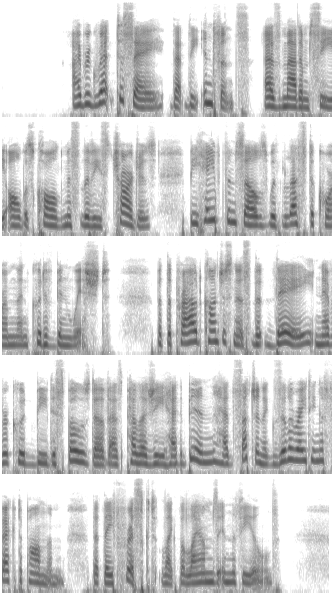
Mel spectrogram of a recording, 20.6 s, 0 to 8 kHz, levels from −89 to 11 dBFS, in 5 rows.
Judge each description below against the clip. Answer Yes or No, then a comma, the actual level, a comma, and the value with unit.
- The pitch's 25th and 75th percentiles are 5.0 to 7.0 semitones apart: No, average, 3.7 semitones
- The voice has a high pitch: Yes, high, 195 Hz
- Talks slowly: No, average, 165 wpm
